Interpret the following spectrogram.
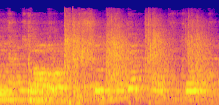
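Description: Upbeat song with a sung melody playing, with several sharp hand taps in time with it.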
